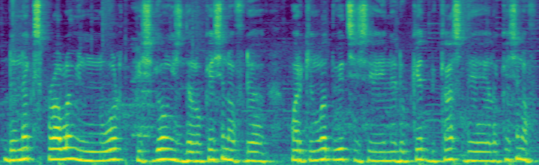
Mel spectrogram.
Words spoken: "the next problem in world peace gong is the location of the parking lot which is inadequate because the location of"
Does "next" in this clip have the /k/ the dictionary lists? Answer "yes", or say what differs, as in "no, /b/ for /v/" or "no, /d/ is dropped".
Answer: yes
